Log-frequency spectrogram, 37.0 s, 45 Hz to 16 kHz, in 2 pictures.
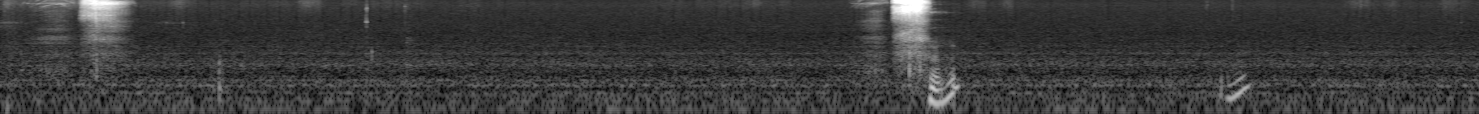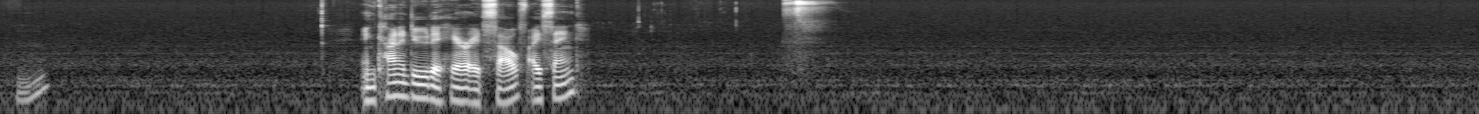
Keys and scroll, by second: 2.7 alt+space, 6.0 alt+space, 7.1 ctrl+z, 9.9 alt+space, 13.0 alt+space, 15.2 alt+space, 16.6 alt+space, 17.8 ctrl+z, 19.0 alt+space, 23.3 alt+space, 29.8 alt+space, 31.2 alt+space, 33.1 alt+space, 34.8 alt+space, 36.2 alt+space.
